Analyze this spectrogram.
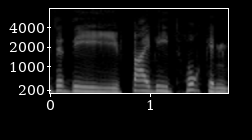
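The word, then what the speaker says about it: Tolkien: MC points out that cubicle 7 did the 5e Tolken game toolken if you prefer that pronunciation before Freely got it.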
